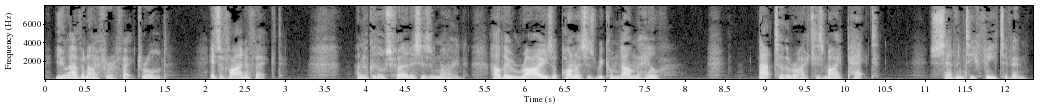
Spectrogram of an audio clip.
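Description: A man acting a forceful, feverishly talkative ironworks man. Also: mid-range voice, animated, normal speed, dry recording, clean studio sound, natural voice. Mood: excited, boastful. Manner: loquacious, emphatic, abrupt commands. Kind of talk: dramatized storybook narration.

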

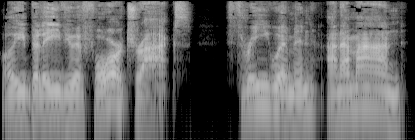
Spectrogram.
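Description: A man's voice: medium pitch, slow, no room sound, clean studio sound, voice pushed up, lightly acted. Man voicing a grave old rustic English shepherd. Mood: grave, mysterious. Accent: rural English. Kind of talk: storybook character voice.

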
